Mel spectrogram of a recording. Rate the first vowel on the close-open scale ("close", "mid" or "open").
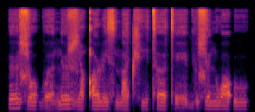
mid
